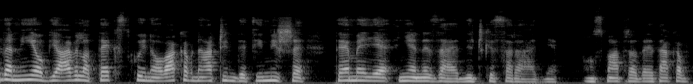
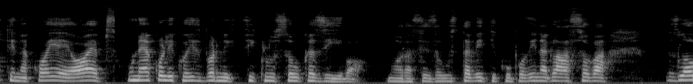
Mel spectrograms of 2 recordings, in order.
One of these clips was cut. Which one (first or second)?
second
